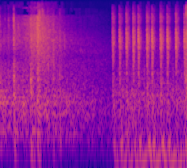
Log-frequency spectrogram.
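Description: Gunfire rattles in the VR shooter Onward: rapid bursts of automatic shots, first a few scattered cracks, then a dense, loud, close burst of fire.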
